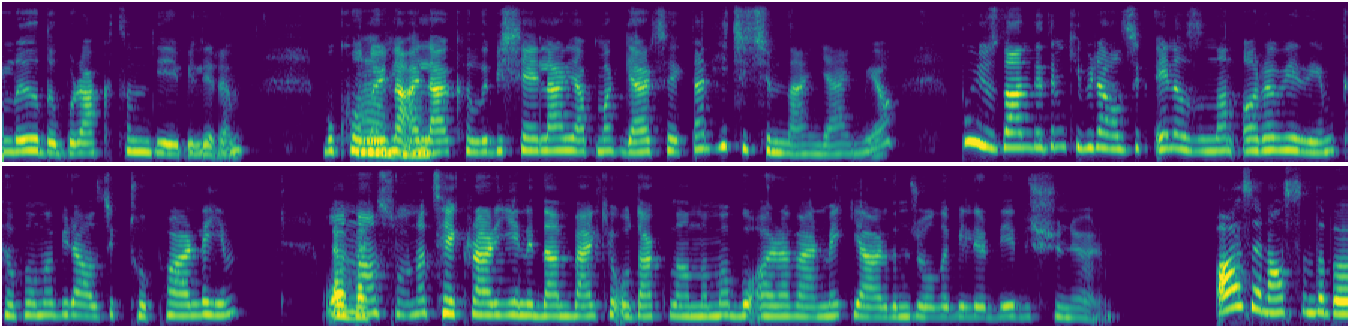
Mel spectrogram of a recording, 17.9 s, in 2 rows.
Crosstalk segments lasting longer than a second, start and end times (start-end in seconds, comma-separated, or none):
none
